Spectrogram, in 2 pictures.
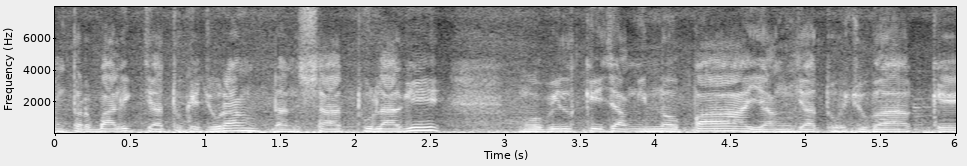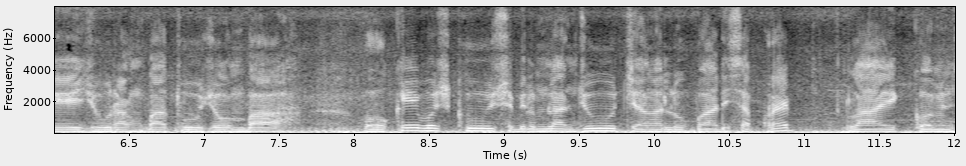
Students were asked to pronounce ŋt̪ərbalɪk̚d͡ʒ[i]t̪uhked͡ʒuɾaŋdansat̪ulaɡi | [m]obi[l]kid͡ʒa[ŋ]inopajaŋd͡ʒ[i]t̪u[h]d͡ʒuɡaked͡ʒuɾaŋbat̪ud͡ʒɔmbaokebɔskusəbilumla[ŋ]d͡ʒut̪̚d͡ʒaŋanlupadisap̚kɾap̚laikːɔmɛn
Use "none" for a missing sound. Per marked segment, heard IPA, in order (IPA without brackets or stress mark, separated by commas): a, m, l, ŋ, a, h, ɲ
